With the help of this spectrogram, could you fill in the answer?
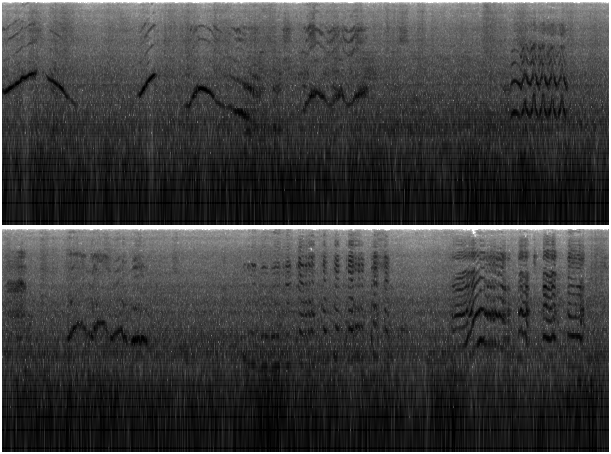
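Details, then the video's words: Amazon parrot riding in a car, making noise in the wind: a run of whistled rising and falling calls with bursts of harsh squawks, over a constant loud roar of wind and road noise. "Parrot riding in car, making noise in the wind"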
